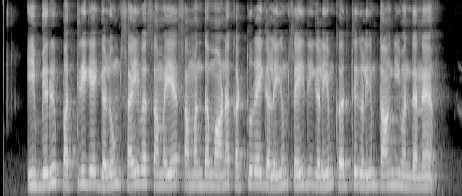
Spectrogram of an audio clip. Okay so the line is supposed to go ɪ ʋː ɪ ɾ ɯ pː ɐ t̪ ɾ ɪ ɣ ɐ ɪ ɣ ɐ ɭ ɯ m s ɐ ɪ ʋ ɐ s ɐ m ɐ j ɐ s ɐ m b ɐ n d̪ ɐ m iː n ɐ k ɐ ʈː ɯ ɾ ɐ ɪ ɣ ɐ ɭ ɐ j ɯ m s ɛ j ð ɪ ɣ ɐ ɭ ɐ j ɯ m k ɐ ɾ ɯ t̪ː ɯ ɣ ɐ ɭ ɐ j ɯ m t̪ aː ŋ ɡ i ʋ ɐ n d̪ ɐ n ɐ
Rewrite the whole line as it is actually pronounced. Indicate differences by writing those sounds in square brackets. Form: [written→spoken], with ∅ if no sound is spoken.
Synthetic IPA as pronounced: ɪ ʋː ɪ ɾ ɯ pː ɐ t̪ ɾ ɪ ɣ ɐ ɪ ɣ ɐ ɭ ɯ m s ɐ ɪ ʋ ɐ s ɐ m ɐ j ɐ s ɐ m b ɐ n d̪ ɐ m [iː→aː] n ɐ k ɐ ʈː ɯ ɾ ɐ ɪ ɣ ɐ ɭ ɐ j ɯ m s ɛ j ð ɪ ɣ ɐ ɭ ɐ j ɯ m k ɐ ɾ ɯ t̪ː ɯ ɣ ɐ ɭ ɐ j ɯ m t̪ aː ŋ ɡ i ʋ ɐ n d̪ ɐ n ɐ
